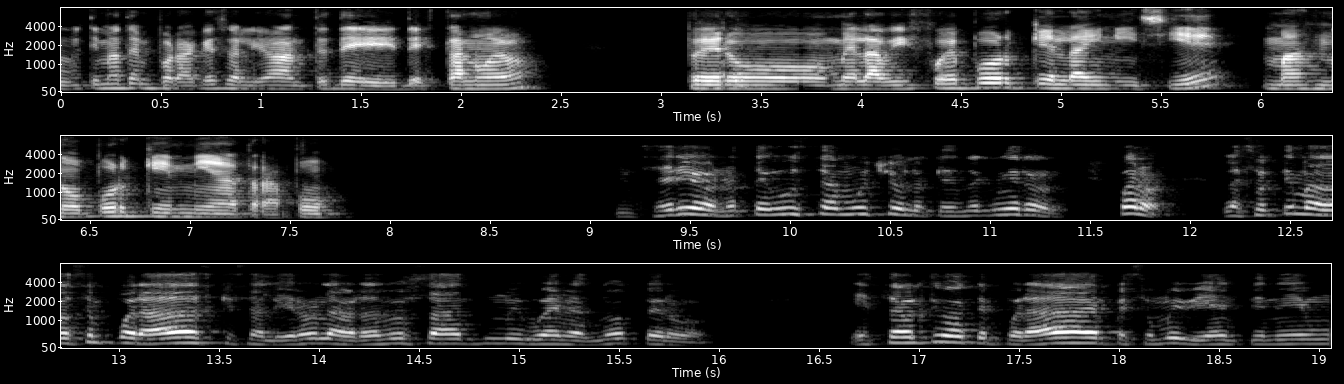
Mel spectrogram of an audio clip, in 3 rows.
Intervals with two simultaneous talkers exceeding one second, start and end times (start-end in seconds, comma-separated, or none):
none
